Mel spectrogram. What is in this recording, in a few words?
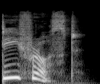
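"defrost", British English, dictionary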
